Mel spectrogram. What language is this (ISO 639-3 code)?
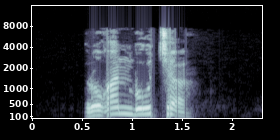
dmk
